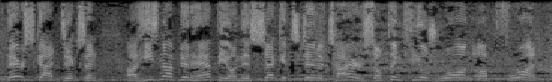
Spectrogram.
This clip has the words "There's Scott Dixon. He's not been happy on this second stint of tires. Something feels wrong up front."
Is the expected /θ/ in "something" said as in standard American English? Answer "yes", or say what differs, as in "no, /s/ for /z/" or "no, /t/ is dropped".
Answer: yes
